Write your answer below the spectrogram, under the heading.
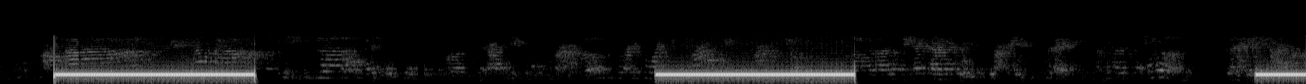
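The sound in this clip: A steady, single-pitched telephone line tone sounds during a call transfer, in long even bursts of about two seconds with quiet gaps of faint speech between, the last burst cut off.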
